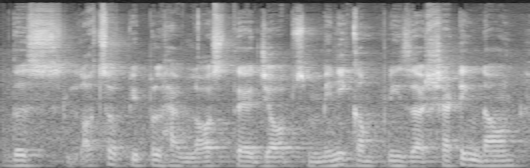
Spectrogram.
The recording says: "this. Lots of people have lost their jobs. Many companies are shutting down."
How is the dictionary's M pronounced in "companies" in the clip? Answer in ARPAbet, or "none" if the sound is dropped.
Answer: M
